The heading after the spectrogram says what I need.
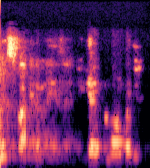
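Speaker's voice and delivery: ordinary delivery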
